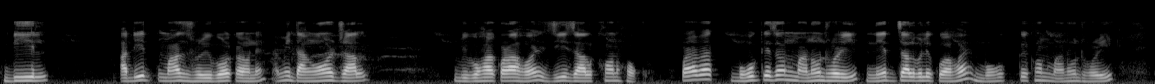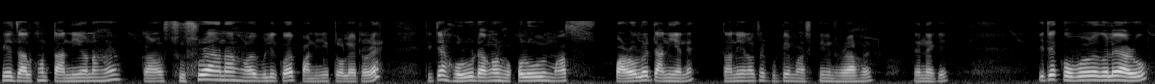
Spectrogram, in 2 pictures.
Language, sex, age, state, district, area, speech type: Assamese, male, 18-30, Assam, Lakhimpur, rural, spontaneous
